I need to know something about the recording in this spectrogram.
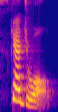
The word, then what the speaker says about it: schedule: the first syllable SK notice that you're not adding any vowel before not es okay if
